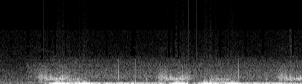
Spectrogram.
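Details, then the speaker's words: Pediatric cardiac examination with stethoscope: low, muffled heart sounds with a systolic murmur of mitral regurgitation. "another systolic murmur that can be heard is the mitral Riga station murmur"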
